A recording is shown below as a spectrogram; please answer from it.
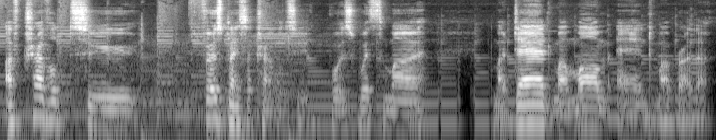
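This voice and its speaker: A man's voice: lowish voice, measured pace, over music. Chatty young South African man. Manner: rambling, self-correcting, chatty. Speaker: vlogger. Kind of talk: casual talk to camera. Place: his bedroom.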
